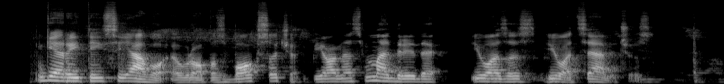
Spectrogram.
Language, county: Lithuanian, Kaunas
